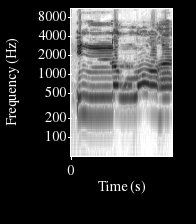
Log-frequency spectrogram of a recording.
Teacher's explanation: اللہ کے لام کو منہ بھر کے پڑھنا ہے اس لیے کہ اللہ کے لام سے پہلے زبر ہے۔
